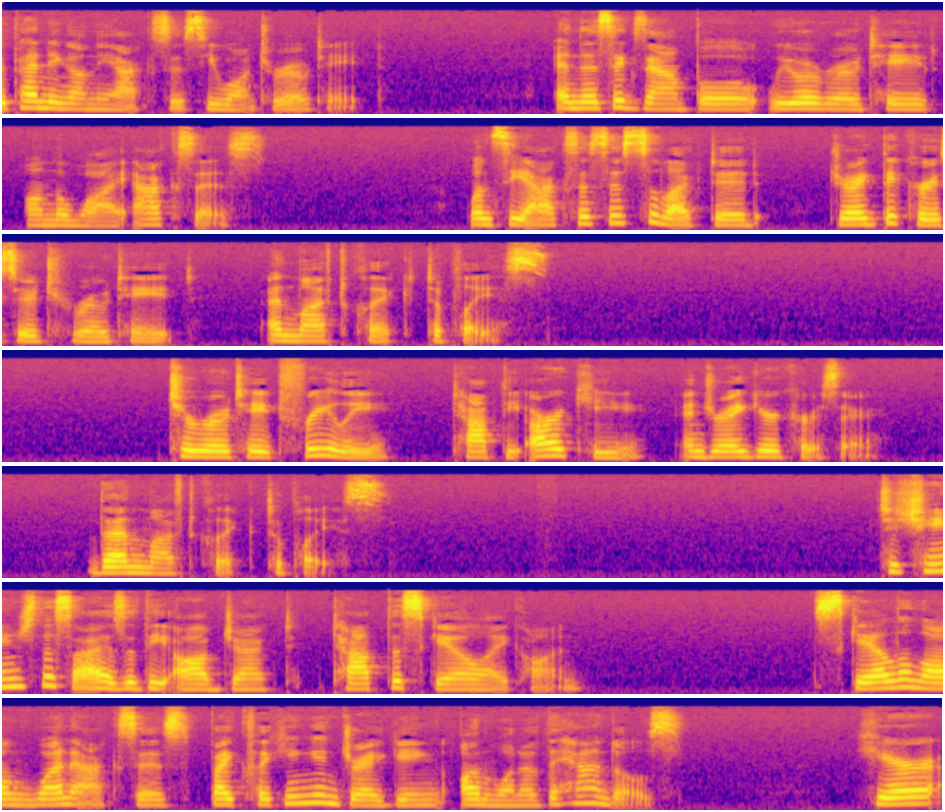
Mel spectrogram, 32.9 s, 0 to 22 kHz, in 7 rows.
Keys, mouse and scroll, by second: 9.4-12.3 drag, 17.3 r, 20.7 click.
